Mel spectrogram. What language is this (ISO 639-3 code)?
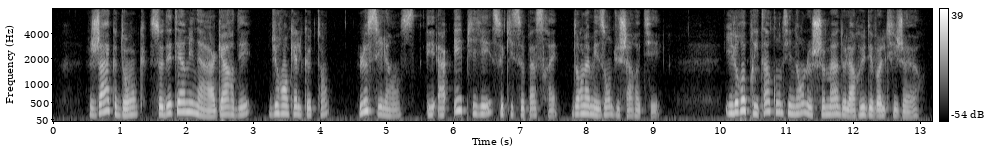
fra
